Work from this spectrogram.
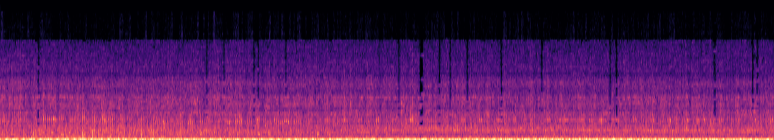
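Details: Maserati GranTurismo at warm idle: steady low drone with a faint irregular pulsing; a strange noise from around the transmission area appears only with the engine fully warm, not cold; cause not yet determined.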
